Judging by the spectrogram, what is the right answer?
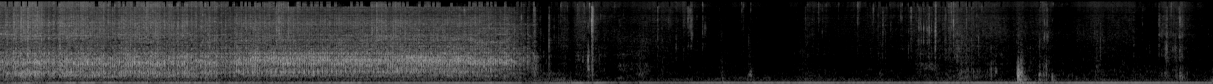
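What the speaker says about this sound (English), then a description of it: "cut all of this previous year's growth right down to an inch or so from the ground" Clipping back last year's asparagus growth to about an inch above the ground in a garden bed makes a steady, fairly loud rustling cut for about five seconds, followed by quieter scattered snips and small rustles.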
